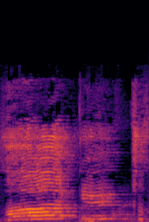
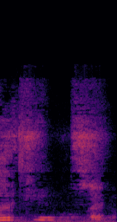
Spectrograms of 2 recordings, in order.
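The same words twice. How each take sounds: First: The name is said loudly. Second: The name is said softly.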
